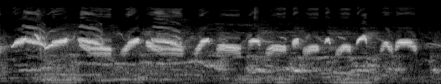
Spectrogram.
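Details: Chinese hwamei, 'mộc chuyền' type, a caged bird singing well without faults; rich run of loud whistled notes, looping and slurred, speeding into short choppy phrases toward the end.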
